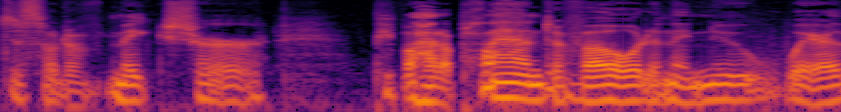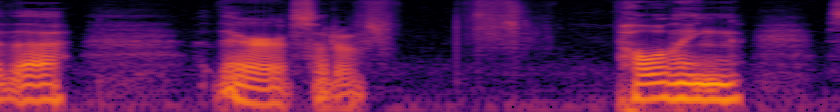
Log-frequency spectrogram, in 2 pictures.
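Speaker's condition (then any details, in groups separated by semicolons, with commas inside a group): Stuttering; lifelong stutter, at times covert about stuttering, especially in childhood; b sound at word start hard, cannot say Ben, stuttered significantly on calls to senators; repeated words, blocks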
